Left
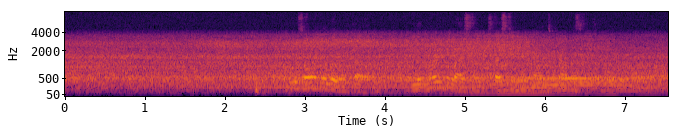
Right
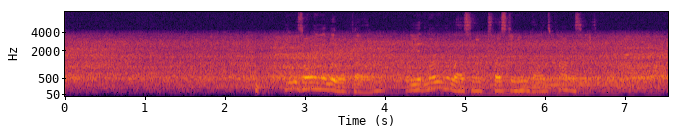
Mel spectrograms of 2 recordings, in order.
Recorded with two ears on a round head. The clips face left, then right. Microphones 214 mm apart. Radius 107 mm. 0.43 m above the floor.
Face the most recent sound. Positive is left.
turn(degrees=-40)  # may be behind; listen again after turning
